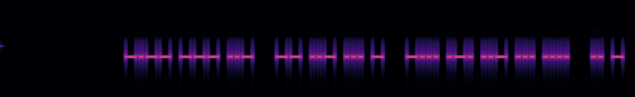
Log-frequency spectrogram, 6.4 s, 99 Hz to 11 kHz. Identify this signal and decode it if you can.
Morse code, heard as a keyed tone, about 34 wpm, 700 Hz. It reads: YOU MUST BRUSH IT
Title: Sentences from Top 1100 Words 35wpm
